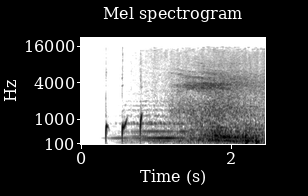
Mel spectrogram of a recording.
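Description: Logo-intro sound effects: three quick rising 'bloop' pops about a quarter second apart, each a little higher than the last. After them a swelling whoosh builds under electronic music.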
